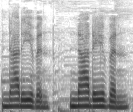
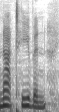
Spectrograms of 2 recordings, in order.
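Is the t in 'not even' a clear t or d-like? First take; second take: d-like; clear t. First: The t sounds like a quick d. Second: The t sounds like a clear t. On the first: "就是读成类似于d 的音，所以就变成not even" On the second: "当然你读成not even 也是正确的"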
